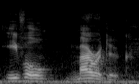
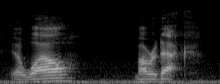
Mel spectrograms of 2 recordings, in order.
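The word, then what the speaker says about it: Evil-Merodach: His name being, if I were to pronounce it phonetically, it would look like Evil Marduk, but it's probably pronounced Elwal Marduk.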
